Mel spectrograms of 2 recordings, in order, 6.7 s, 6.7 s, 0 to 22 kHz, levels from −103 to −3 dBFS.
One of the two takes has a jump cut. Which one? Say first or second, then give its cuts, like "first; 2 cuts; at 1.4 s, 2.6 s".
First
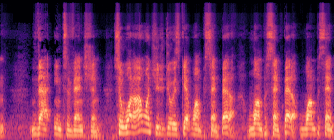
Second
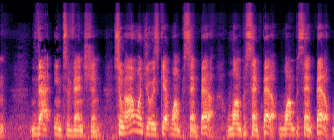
second; 2 cuts; at 2.5 s, 2.9 s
